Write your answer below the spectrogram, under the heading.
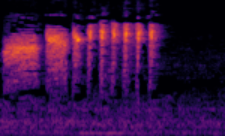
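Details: Rufous-capped babbler: a short high whistled note followed by a rapid series of about eight evenly spaced clipped notes, ending in about one second.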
